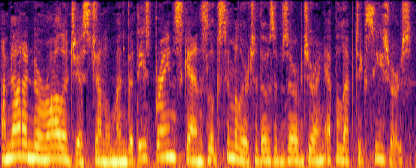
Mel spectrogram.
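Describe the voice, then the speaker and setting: A woman playing a skeptical FBI agent and doctor in an audio drama, speaking in a measured, clinical way. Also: lowish voice, a little hiss or hum, lightly acted. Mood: measured, inquiring.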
